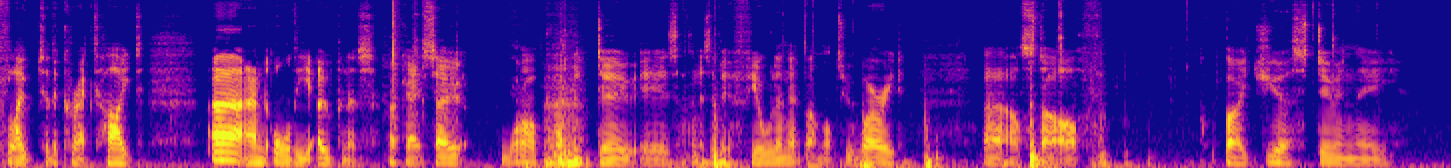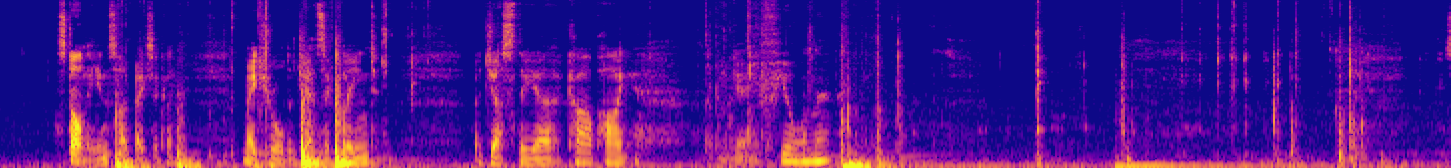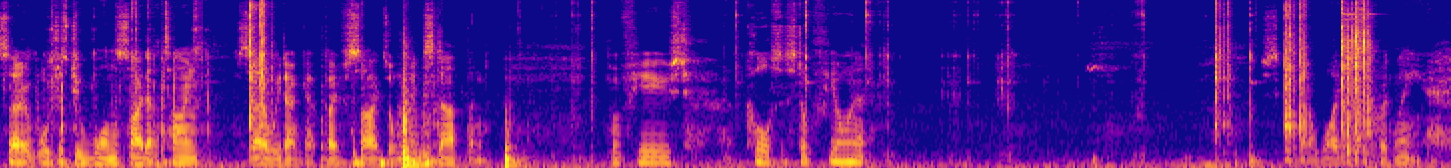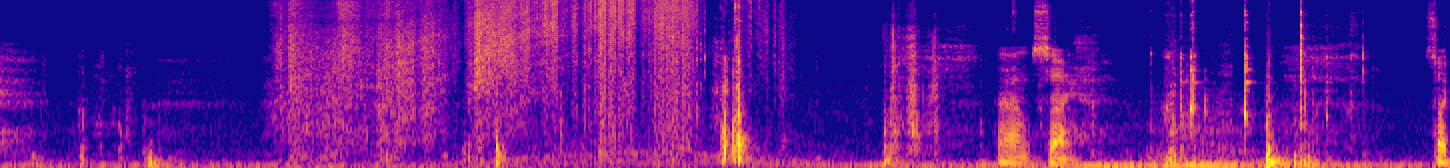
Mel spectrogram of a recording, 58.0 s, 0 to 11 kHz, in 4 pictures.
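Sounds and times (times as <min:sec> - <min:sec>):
rustling and rubbing cloth: 0:46.2 - 0:51.4.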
